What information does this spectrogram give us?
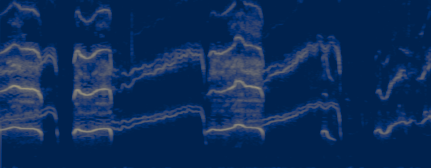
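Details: White-tailed eagle at a nest in the Tuchola Forest (Bory Tucholskie), with fish brought in, chicks fed and an older chick aggressive, gives high, thin, slightly rising whistled notes in bursts every second or so.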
